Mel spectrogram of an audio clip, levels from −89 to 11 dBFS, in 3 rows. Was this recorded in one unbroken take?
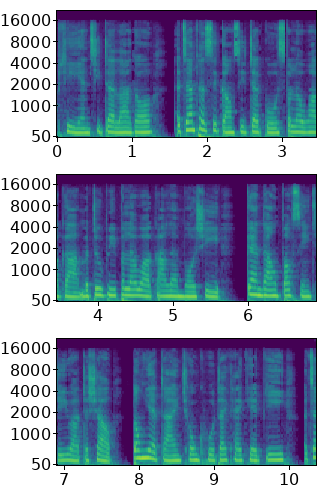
no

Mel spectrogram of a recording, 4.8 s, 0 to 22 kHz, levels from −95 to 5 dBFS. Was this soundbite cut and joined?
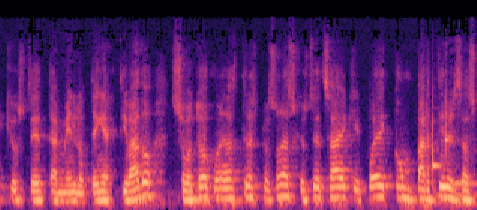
no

